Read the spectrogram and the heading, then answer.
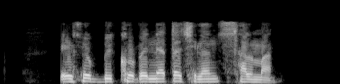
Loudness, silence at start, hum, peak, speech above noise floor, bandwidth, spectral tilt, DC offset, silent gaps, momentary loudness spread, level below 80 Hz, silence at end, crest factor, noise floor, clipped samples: -14 LUFS; 0.6 s; none; -2 dBFS; 70 dB; 8 kHz; -5.5 dB/octave; under 0.1%; none; 5 LU; -46 dBFS; 0.65 s; 14 dB; -84 dBFS; under 0.1%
